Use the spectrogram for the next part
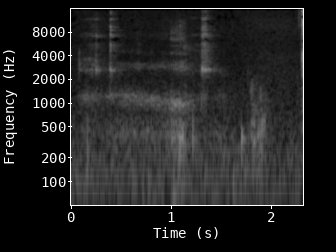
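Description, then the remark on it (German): Quiet, breathy slurps of a very light herbal tea with a little sweetener from a mug, several short hissy sips spread across the moment, ending in a sharper, louder slurp. No one speaks. “Aber ich habe eine Tasse und aus der schlürfe ich jetzt.”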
